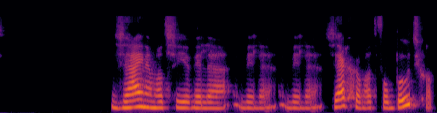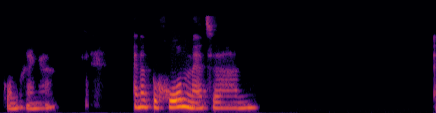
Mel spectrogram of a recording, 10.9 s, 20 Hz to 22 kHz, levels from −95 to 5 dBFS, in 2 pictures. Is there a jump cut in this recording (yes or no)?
yes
